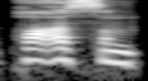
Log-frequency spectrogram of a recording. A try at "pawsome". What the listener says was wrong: I would like you to restate the word possum because it sounded like you said possum.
